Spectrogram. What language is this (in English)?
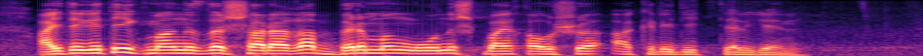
Kazakh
